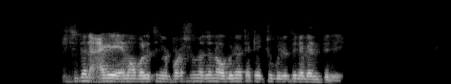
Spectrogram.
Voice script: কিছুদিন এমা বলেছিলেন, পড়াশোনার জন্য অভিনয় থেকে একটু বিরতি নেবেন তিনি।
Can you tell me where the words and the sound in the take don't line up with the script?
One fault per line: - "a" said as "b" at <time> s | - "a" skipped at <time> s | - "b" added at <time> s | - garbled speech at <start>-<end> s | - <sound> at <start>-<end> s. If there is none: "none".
- "আগেই" added at 0.9 s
